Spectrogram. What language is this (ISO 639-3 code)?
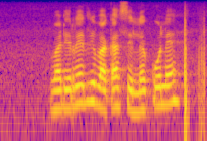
nso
